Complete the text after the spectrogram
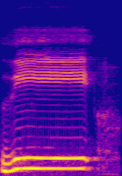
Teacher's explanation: ہمزۃ اللمزۃ اللہ، یا ساکن سے پہلے زیر ہے، یا مدہ ہوگی، اس لیے یا مدہ کو ایک الف کے برابر کھینچ کر پڑھیں گے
